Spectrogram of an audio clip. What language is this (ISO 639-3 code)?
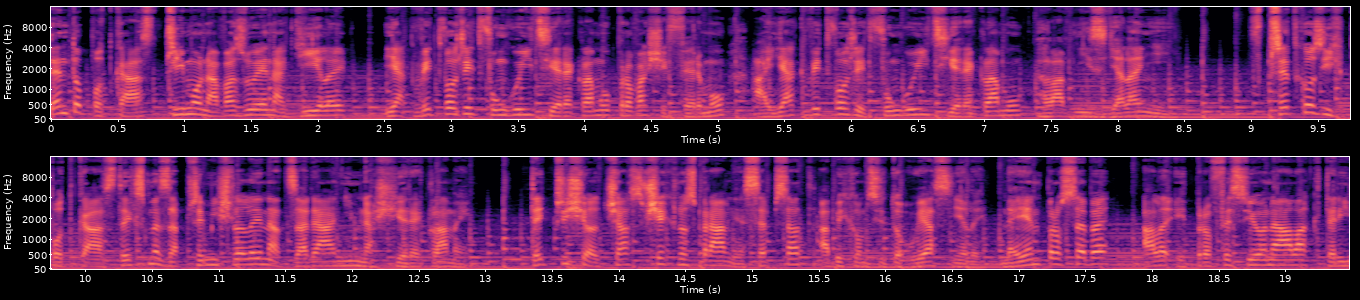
ces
